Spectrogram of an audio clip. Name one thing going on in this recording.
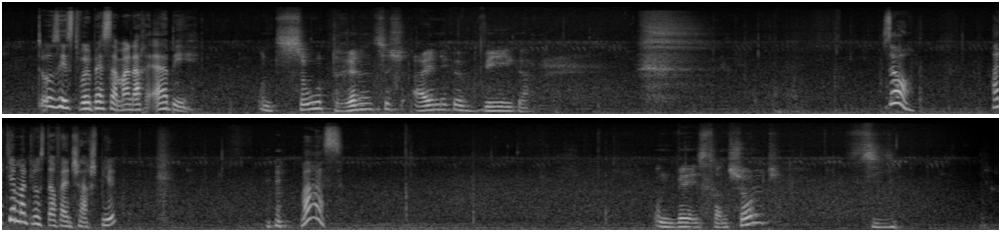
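A young woman speaks quietly and tensely.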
